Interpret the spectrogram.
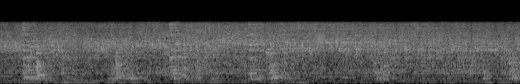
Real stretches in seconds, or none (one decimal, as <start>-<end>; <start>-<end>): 0.0-5.2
